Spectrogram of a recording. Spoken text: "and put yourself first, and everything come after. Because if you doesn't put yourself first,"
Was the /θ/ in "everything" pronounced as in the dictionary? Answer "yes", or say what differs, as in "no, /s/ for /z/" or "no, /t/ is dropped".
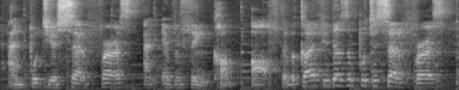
yes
